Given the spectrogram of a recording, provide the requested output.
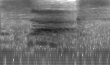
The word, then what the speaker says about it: suck: no good okay so this is with pressure down here okay let me say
